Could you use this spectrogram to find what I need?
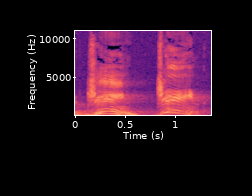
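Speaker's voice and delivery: high-pitched call to wake someone; imitating nurses yelling a patient's name; retold yell. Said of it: "they'd yell at him".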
